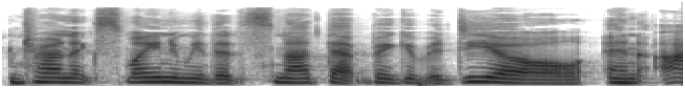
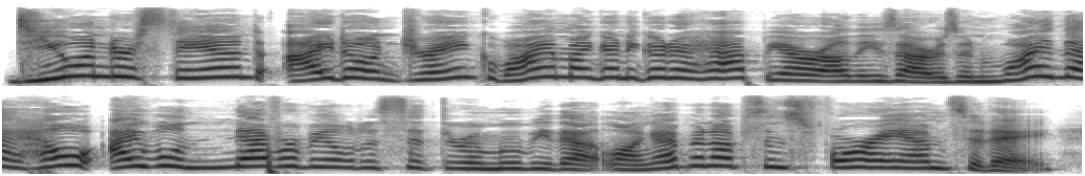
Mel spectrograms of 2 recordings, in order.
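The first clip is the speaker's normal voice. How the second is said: higher, pressing rant; insisting, voice pitched up with anger; growing anger; 8 semitones higher than usual. Retold or imitated. Venting to her husband, higher indignant rant. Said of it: "more and more angry".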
